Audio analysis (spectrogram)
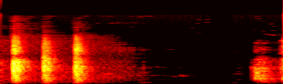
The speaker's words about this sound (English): In the meantime, Riggs had gone to call on Jim Flood. We hear him as he raps on the door of Jim's home.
